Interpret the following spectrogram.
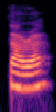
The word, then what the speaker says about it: thorough: Take, for example, these 4 words: thought, thorough, tough, and through. They each have the letters O-U-G-H in them, but each one is pronounced differently. Thought, the pronunciation is or. Thorough, the pronunciation is a.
